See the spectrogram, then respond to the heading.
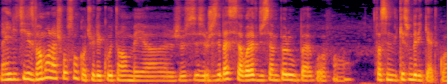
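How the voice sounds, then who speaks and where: Speaking at a very fast pace, a woman has a medium pitch, a dark, mellow tone and ordinary pitch variation. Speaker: podcast co-host. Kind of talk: casual chat.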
